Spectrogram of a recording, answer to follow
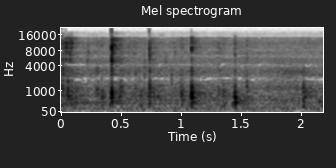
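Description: Silicone spatula stirring a thick soap paste in a plastic basin, with a few faint clicks and wet sounds as it moves.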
